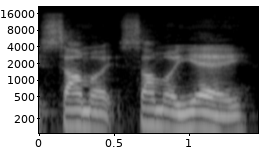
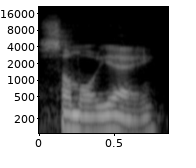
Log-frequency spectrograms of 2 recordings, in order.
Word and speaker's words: sommelier: everybody welcome to sommelier school and i used to say sama samaye or something like that now i actually pronounce the l sommelier here on leap wine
